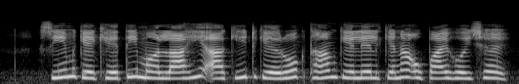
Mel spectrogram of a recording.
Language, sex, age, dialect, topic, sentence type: Maithili, female, 31-35, Bajjika, agriculture, question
